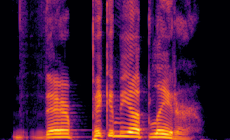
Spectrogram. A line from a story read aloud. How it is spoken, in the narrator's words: I shouted back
